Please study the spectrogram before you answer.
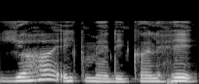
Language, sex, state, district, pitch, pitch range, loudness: Hindi, male, Jharkhand, Deoghar, 150 Hz, 145-165 Hz, -15 LUFS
